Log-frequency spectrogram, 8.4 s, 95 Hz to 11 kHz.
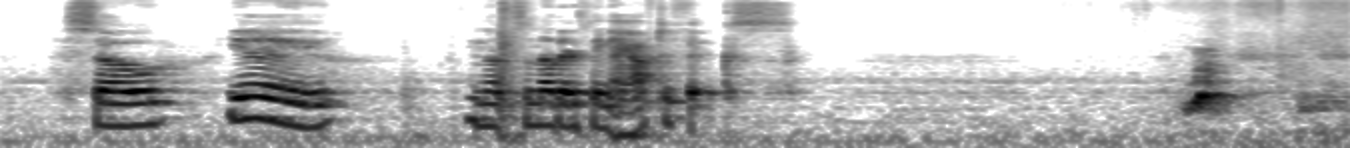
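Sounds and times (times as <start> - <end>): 
speech: 0.5 - 2.2, 2.9 - 4.7
dog bark outside: 7.4 - 7.8.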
